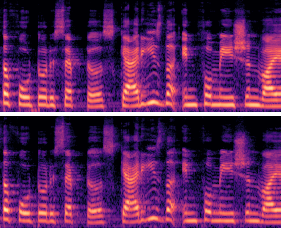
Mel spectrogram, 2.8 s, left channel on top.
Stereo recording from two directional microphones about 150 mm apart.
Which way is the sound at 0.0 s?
40° left (ahead or behind).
